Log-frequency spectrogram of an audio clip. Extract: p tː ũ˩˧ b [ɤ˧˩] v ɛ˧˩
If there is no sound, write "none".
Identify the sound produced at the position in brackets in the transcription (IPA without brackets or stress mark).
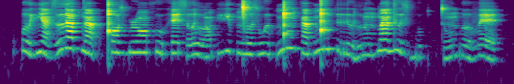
ɤ˧˩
